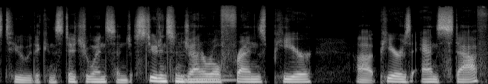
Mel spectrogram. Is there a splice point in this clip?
yes; 1 cut; at 1.3 s

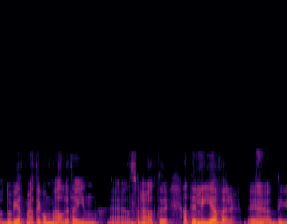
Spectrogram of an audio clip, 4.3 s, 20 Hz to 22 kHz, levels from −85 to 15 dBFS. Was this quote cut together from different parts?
yes; 1 cut; at 2.0 s

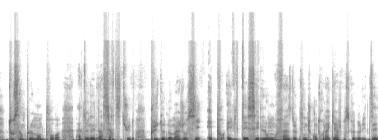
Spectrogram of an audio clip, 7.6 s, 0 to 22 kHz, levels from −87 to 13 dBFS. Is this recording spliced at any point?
no; 0 cuts

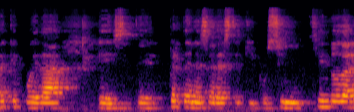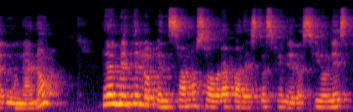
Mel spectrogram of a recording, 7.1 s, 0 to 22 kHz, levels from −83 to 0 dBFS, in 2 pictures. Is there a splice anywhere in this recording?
no; 0 cuts

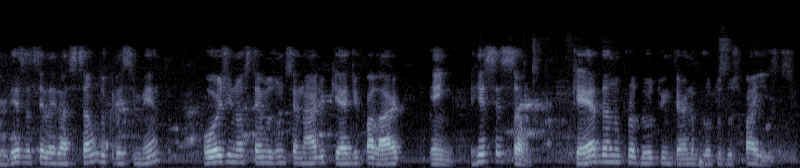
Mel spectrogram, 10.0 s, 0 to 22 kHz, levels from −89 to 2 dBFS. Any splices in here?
no; 0 cuts

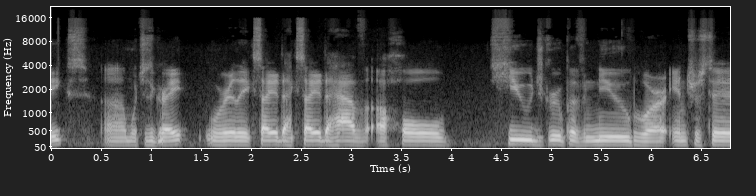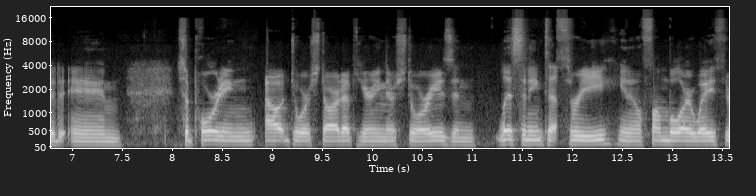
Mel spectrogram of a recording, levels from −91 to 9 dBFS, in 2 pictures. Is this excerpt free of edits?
no; 7 cuts; at 1.5 s, 2.4 s, 4.3 s, 5.8 s, 9.8 s, 11.1 s, 11.8 s

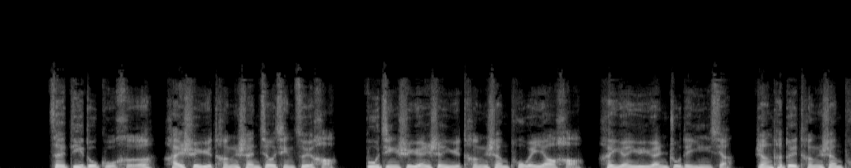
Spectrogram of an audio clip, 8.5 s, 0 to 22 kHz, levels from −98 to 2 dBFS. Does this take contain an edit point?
yes; 3 cuts; at 3.5 s, 5.9 s, 7.5 s

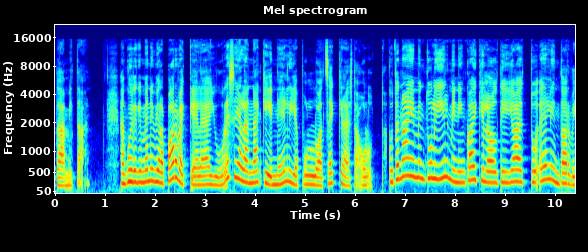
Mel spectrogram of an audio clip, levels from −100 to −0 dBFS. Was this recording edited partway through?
yes; 1 cut; at 6.6 s

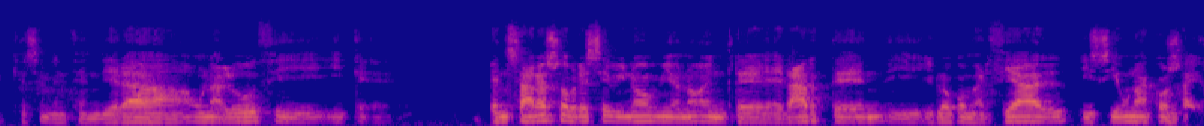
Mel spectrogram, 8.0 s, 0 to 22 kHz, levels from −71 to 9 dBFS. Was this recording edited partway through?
no; 0 cuts

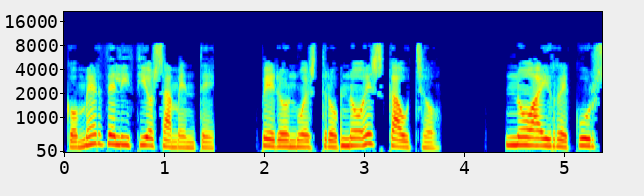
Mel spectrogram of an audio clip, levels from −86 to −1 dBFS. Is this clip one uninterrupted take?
no; 1 cut; at 2.8 s

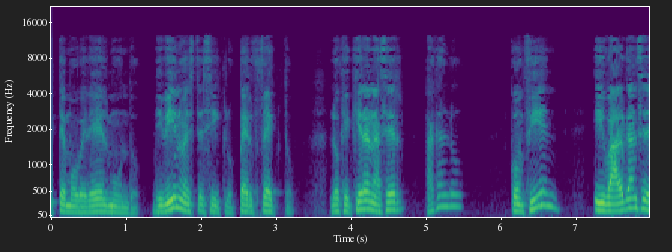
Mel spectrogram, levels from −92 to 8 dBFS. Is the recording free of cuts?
no; 1 cut; at 1.2 s

